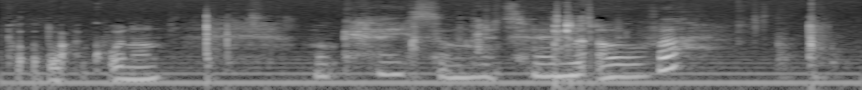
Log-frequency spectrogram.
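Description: Paper rustles as a sheet is lifted and set down.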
